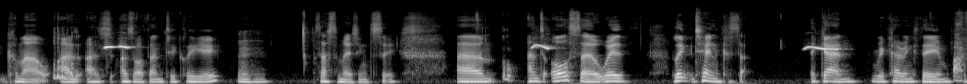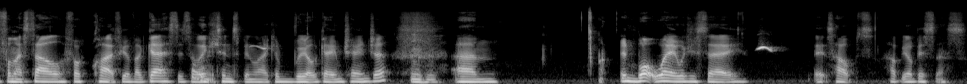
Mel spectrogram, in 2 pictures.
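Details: Adult male speaker; normal speech.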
